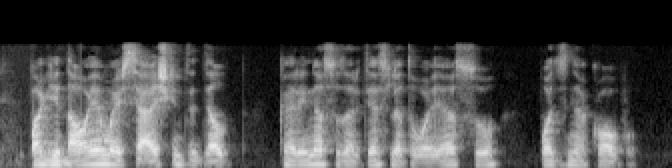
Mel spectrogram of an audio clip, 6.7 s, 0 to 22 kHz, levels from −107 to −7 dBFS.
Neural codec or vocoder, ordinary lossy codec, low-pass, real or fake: none; MP3, 96 kbps; 7.2 kHz; real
